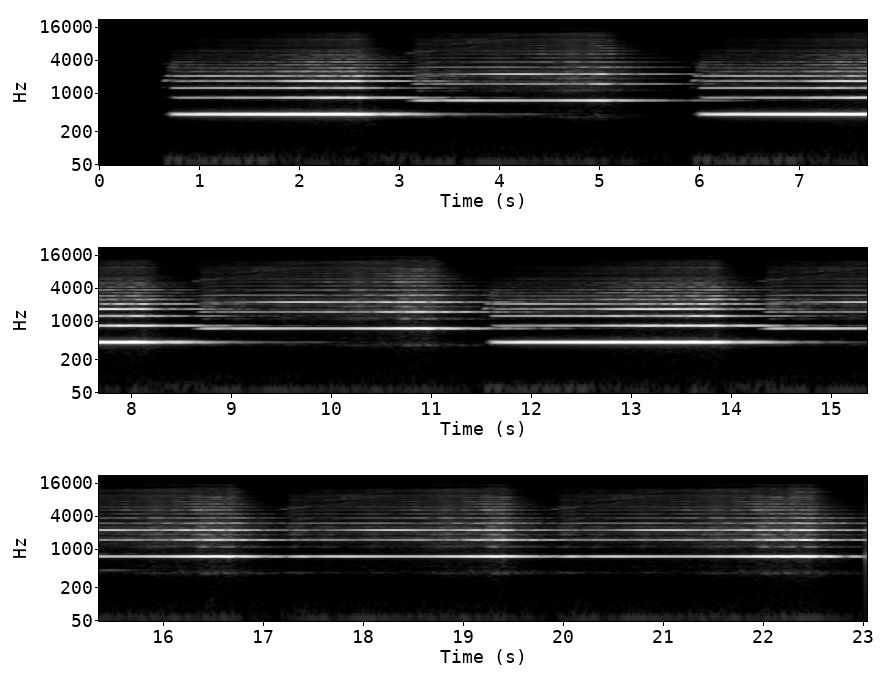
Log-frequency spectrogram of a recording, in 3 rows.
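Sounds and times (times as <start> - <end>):
sampled flute passage with reverb: 0.7 - 23.0.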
